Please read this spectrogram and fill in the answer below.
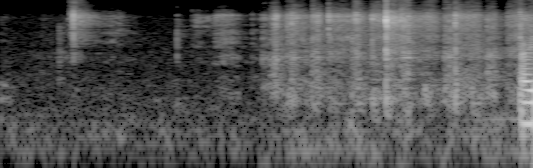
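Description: Lined notebook paper being handled and cut with scissors: a brief rustle about half a second in, then from about halfway a busy run of crisp paper rustling and scissor snips.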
